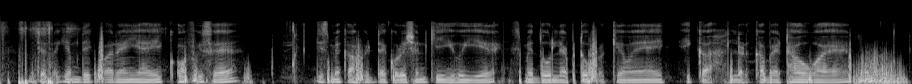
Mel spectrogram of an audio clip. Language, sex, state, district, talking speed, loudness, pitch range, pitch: Hindi, male, Uttar Pradesh, Muzaffarnagar, 190 wpm, -20 LUFS, 105-110 Hz, 105 Hz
